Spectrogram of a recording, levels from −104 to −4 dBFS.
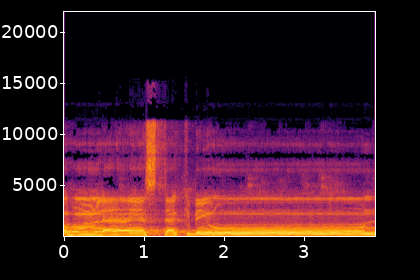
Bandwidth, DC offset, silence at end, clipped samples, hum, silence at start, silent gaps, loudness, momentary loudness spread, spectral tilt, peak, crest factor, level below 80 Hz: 12 kHz; under 0.1%; 0 s; under 0.1%; none; 0 s; none; -16 LUFS; 3 LU; -5.5 dB/octave; -8 dBFS; 8 dB; -50 dBFS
